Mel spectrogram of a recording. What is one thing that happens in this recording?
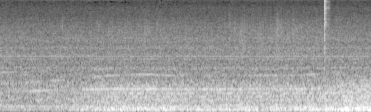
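Wheels rumble louder and louder as an airliner speeds along a runway.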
